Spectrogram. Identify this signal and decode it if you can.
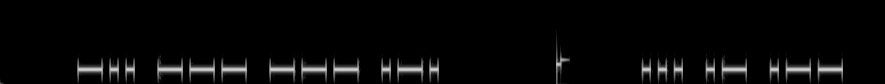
Morse code, heard as a keyed tone, about 15 wpm, 700 Hz. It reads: DOOR SAW
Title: Sentences from Top 300 Words - New Word Drill - 15wpm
